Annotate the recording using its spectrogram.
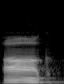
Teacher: जैसे आंख बोला आंख तो ऊपर चंद्र बिंदी है ना तो इसमें दोनों यानी यानी कि अनुनासिक यानी कि वायु जो है नाक और मुंह दोनों से निकल रही है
